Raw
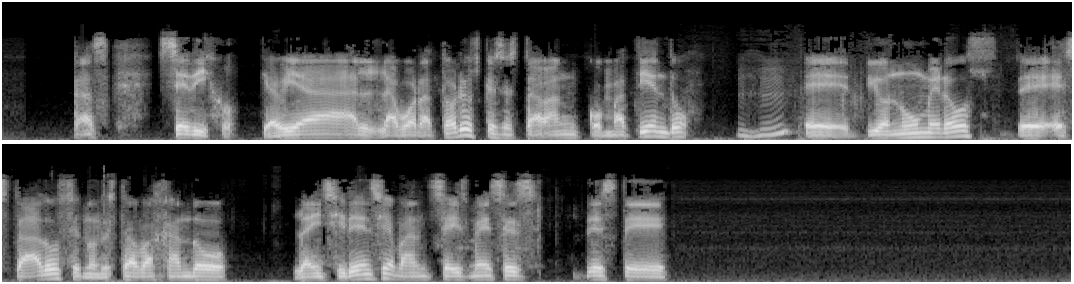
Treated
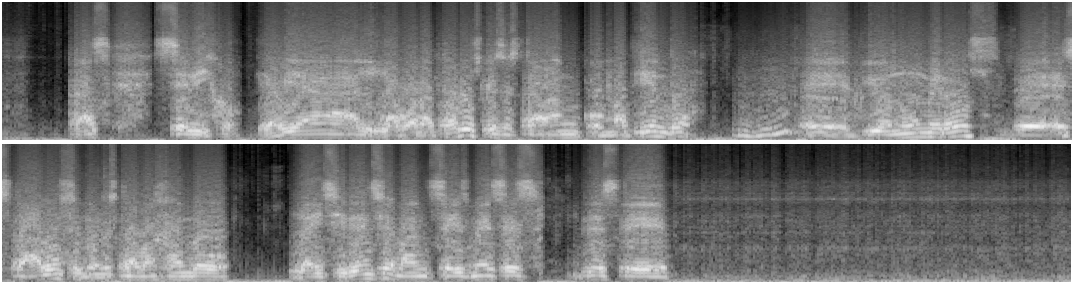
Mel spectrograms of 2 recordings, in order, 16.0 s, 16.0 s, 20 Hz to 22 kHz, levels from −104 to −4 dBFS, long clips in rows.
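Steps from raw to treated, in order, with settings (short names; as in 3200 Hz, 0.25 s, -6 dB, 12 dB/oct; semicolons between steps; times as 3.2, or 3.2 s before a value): pre-echo 44 ms -17 dB; power-law curve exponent 0.5; chorus voices 6, 0.26 Hz, delay 17 ms, depth 3.5 ms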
